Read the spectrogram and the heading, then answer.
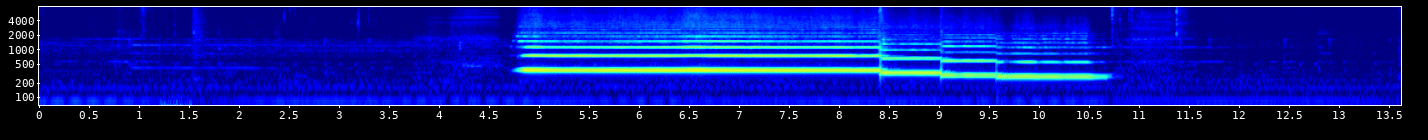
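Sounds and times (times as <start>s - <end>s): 
flute: 0.0s - 2.8s, 4.6s - 11.8s.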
